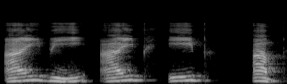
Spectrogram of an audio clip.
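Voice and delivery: teacher's drill contrasting the vowels in আইব, ইব, আব; combined pronunciation drill. Shown as a demonstration. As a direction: spell আইবি, then give আইব, ইব, আব as separate readings: eye, ee, ah. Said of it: "সেগুলো একসাথে উচ্চারণ করব".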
